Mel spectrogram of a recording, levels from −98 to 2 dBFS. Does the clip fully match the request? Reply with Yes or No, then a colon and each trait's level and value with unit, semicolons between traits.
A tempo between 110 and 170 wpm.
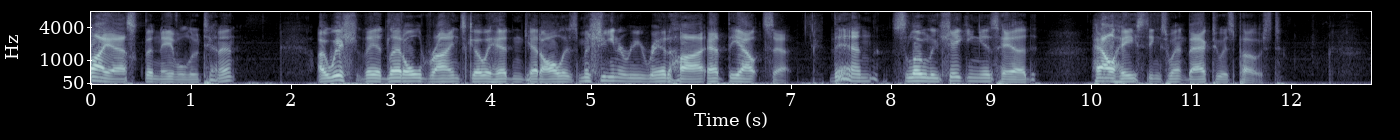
Yes: average, 165 wpm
